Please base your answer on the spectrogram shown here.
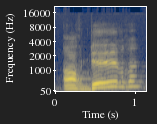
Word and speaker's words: hors d'œuvre: Le hors-d'œuvre, die Vorspeise. Nicht hors d'œuvre, sondern hors d'œuvre. À vous. Hors d'œuvre. Hors d'œuvre. O, E zusammengeschrieben, plus U wird ausgesprochen Ö, Ö, Ö.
